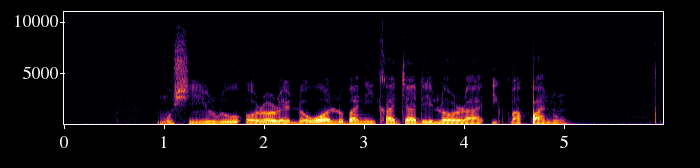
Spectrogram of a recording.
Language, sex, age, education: Yoruba, male, 15-29, tertiary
